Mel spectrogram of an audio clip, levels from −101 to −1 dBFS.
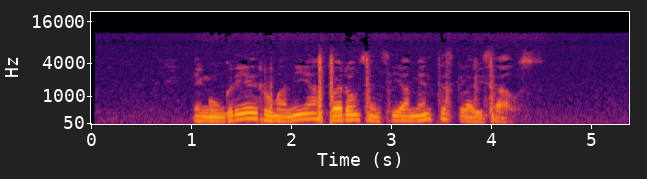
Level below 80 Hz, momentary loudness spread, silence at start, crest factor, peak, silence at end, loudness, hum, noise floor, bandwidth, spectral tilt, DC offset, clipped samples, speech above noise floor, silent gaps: -52 dBFS; 11 LU; 1 s; 22 dB; -6 dBFS; 0.95 s; -26 LUFS; none; -60 dBFS; 11.5 kHz; -7.5 dB/octave; under 0.1%; under 0.1%; 35 dB; none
